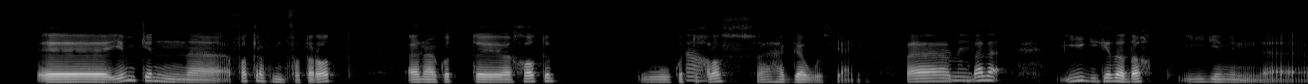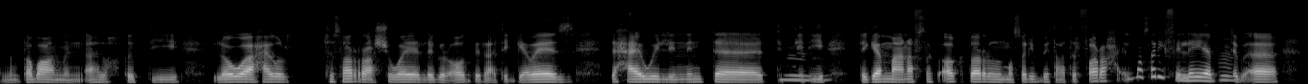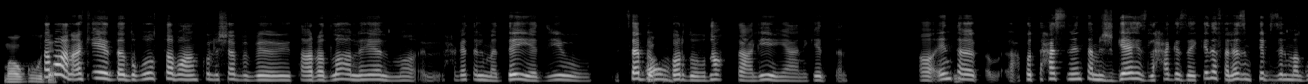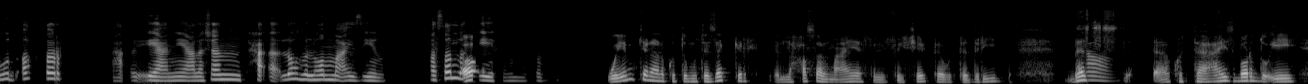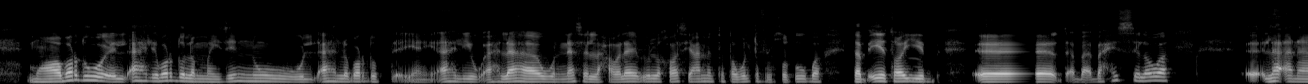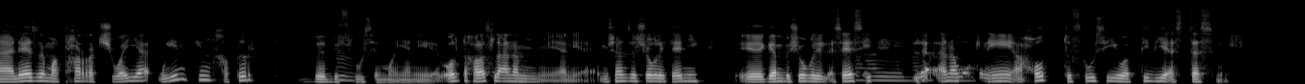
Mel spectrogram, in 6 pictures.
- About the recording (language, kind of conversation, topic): Arabic, podcast, إزاي الضغط الاجتماعي بيأثر على قراراتك لما تاخد مخاطرة؟
- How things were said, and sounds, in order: "من" said as "فن"; tapping; other noise; unintelligible speech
